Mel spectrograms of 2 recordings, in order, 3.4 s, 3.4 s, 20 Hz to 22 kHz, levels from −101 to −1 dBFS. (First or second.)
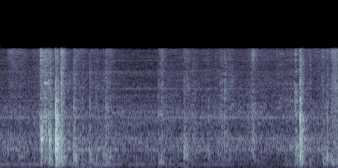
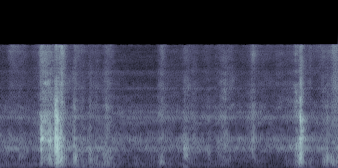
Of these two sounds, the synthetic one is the second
